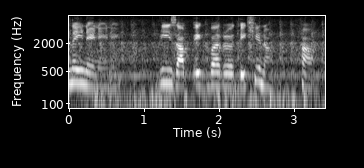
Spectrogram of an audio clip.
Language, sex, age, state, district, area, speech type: Urdu, female, 18-30, West Bengal, Kolkata, urban, spontaneous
